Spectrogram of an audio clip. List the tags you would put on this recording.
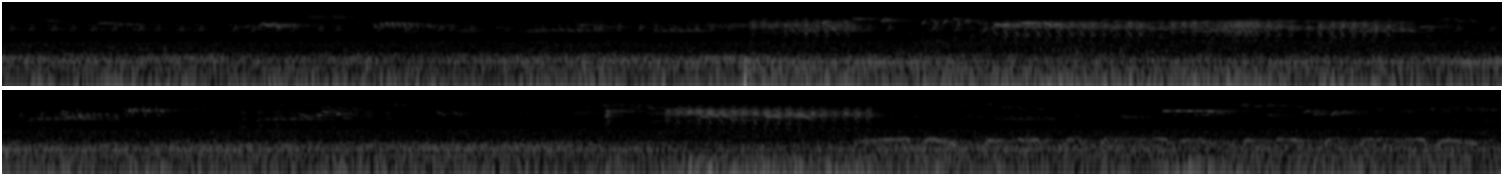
Soundscapes > Nature
raspberry-pi
weather-data
natural-soundscape
modified-soundscape
sound-installation
phenological-recording
alice-holt-forest
artistic-intervention
Dendrophone
field-recording
soundscape
nature
data-to-sound

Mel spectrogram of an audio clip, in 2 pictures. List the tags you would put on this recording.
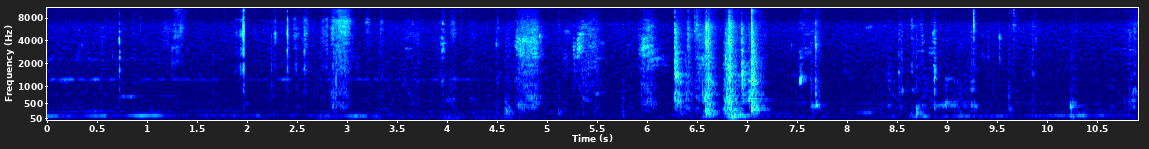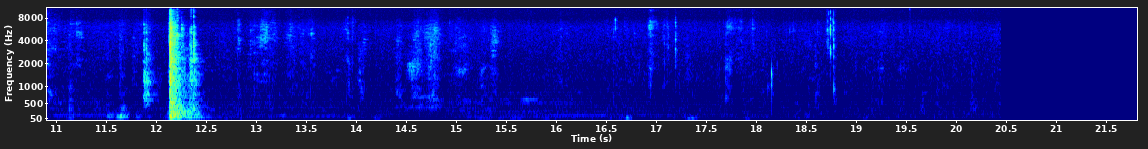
Sound effects > Objects / House appliances
appliance
cooking
door
kitchen
microwave
oven

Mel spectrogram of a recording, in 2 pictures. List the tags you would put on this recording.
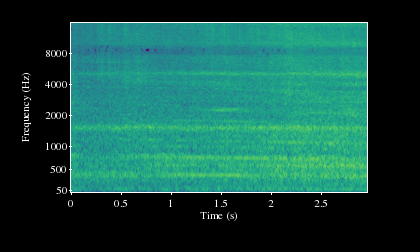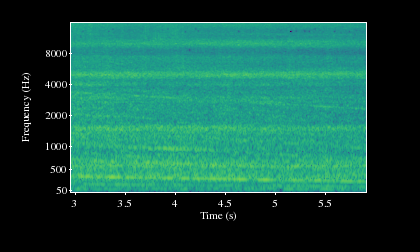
Sound effects > Vehicles
tram
transportation
vehicle

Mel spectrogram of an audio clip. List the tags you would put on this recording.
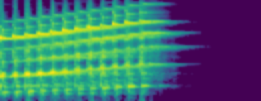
Sound effects > Electronic / Design
game
ui
interface

